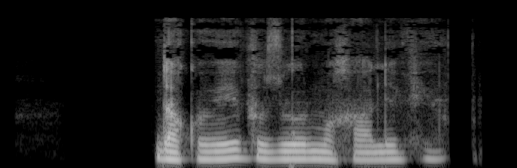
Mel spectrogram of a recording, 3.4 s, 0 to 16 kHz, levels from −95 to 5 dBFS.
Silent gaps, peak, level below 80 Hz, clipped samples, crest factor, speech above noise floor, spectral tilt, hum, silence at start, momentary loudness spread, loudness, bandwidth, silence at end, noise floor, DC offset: none; -6 dBFS; -64 dBFS; under 0.1%; 20 dB; over 65 dB; -7 dB/octave; none; 1.05 s; 12 LU; -26 LUFS; 11.5 kHz; 0.5 s; under -90 dBFS; under 0.1%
